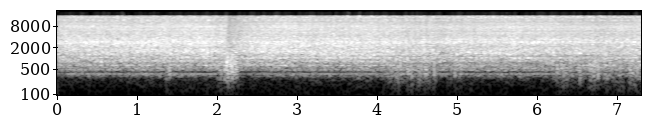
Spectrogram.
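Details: Ford Crown Victoria after spraying belt dressing on a squealing serpentine belt: steady, even idle with a smooth hum and no belt squeal or chirp; belt drive quiet and normal, a short-term fix.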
